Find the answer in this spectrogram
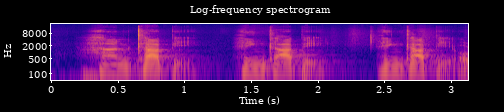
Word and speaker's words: Hincapié: or Hanapi, you know, Henapy. Is it Hanapi? Henapy, you know, the name really is really one of those hard ones to pronounce, but it's Hanapi.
